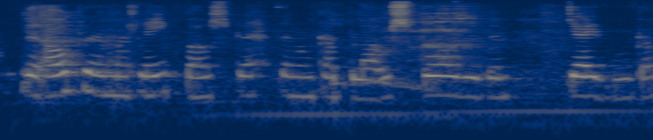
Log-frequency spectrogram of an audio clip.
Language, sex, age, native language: Icelandic, female, 18-19, Icelandic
